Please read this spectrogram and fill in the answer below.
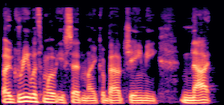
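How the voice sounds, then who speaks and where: A man's voice: sits low, normal speed, a little mellow, dry recording, studio quality. A man chatting casually and emphatically as a panelist on a review podcast, often repeating himself.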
